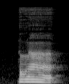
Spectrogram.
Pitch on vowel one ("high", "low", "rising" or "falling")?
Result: low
